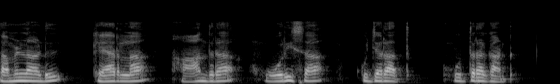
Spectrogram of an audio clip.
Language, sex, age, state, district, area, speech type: Tamil, male, 30-45, Tamil Nadu, Kanyakumari, urban, spontaneous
